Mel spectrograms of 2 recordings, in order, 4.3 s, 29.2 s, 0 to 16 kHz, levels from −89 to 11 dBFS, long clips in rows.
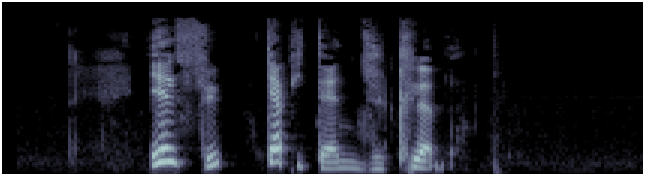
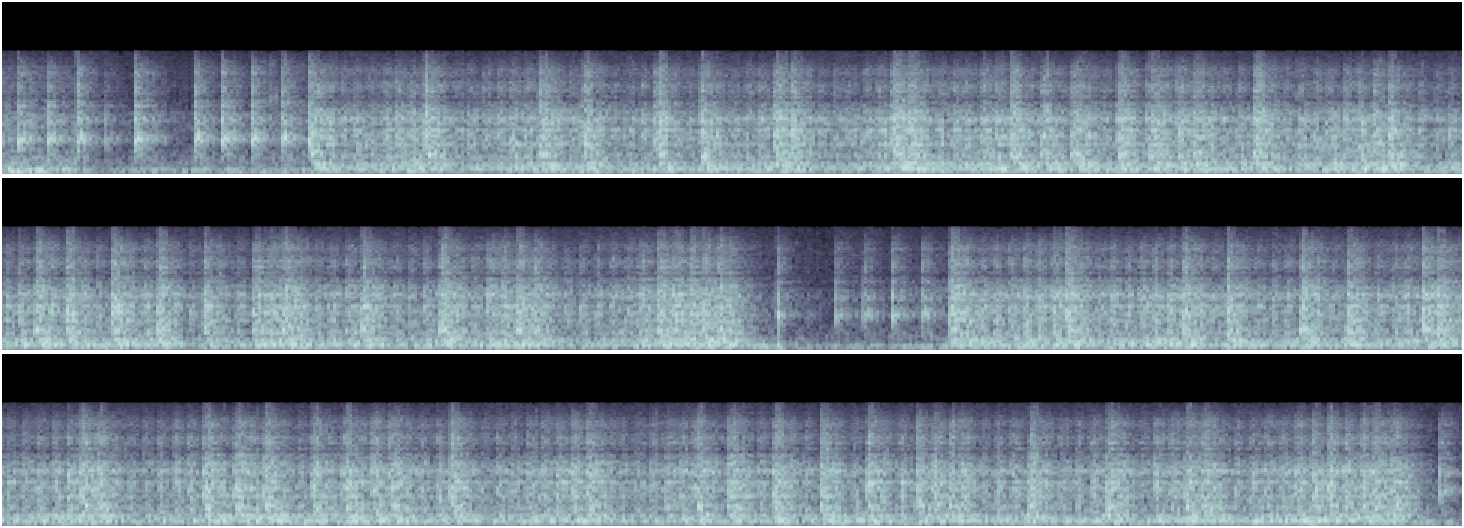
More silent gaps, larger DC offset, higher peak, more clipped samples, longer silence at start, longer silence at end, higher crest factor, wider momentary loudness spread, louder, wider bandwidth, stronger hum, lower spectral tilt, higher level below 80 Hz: neither; second, under 0.1% vs 0.5%; second, -4 dBFS vs 0 dBFS; second, under 0.1% vs 0.9%; first, 1 s vs 0 s; first, 1.4 s vs 0 s; first, 22 dB vs 10 dB; first, 10 LU vs 6 LU; second, -23 LUFS vs -10 LUFS; first, 11.5 kHz vs 5.4 kHz; neither; second, -4 dB/octave vs -8.5 dB/octave; second, -66 dBFS vs -30 dBFS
